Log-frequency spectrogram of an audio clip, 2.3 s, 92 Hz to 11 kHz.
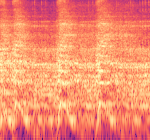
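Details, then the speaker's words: Ported and turboed Trinity Xtech .24 nitro truggy engine during first-tank break-in, pre-run tune, low-speed needle leaned slightly to get it to idle; high buzzy steady idle with slight surges, clean and even: normal idle. "so so we got it cranked up pretty good right now seems like it's idling pretty good took me a few time to get it uh had to lean it up on the low speed needle just a kick to uh get it to idle"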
